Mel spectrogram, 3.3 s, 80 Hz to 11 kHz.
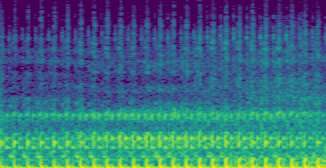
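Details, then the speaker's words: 1955 Lanz Bulldog D2402 single-cylinder full diesel tractor, heard up close by the straight pipe: slow, even thumping at about four beats a second with no knock or miss. Normal, healthy idle. "but there it is it's got a great little sound to it I get up close you can really hear it straight pipe you know straight fight"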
